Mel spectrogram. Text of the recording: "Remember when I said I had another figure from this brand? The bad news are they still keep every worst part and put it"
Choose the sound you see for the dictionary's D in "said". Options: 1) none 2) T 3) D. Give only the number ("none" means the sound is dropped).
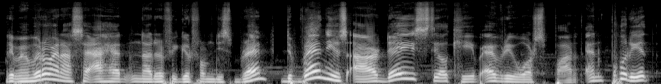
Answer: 1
